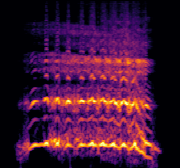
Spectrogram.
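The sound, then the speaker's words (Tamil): A single loud, clear horse whinny lasting over a second, with a wavering, trembling pitch that rises then slides down at the end, no other sounds around it; horses neighing as they fall dead in a battle. “குதிரைகள் கணித்துக்கொண்டே கொண்டே செத்து விழுந்தன”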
